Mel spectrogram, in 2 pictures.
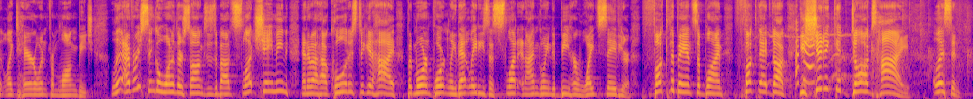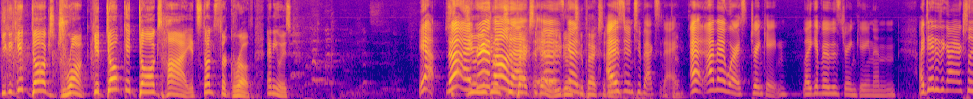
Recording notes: Live at The Whistler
